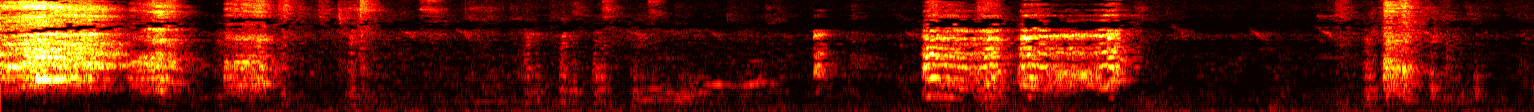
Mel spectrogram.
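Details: Golden-hackled decoy red junglefowl giving three separate harsh, rasping crow bursts, at the start, in the middle and near the end, with quiet stretches between them.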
